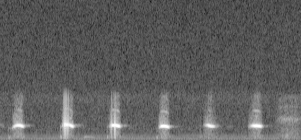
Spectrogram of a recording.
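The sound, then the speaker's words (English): A person whistles an imitation of a saw-whet owl's call: six short, evenly spaced toots at a steady rhythm, clear, with no talking. “the saw-whet owl doesn't hoot; it toots. So it kind of sounds like doot doot doot doot doot doot”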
